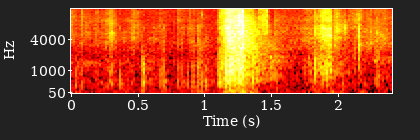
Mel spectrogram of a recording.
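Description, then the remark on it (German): Paper notes being crumpled and torn: scattered crackles and crinkles build to one loud, bright rip in the middle, followed by softer rustling. No one speaks. “schreibst den Zettel kaputt. Das waren die Notizen.”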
